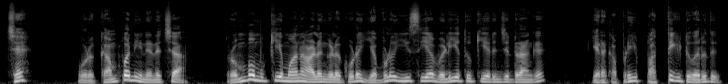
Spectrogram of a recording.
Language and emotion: Tamil, disgusted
